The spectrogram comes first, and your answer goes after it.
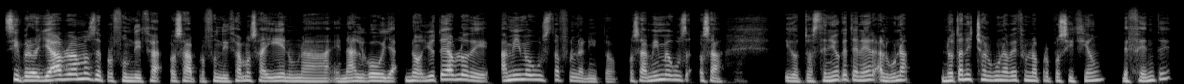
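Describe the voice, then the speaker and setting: A woman's voice: lowish voice, quick pace, dry recording. Chatty woman interviewer, dry sound. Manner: chatty, peppers speech with "¿sabes?" and "o sea". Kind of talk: intimate conversational interview.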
